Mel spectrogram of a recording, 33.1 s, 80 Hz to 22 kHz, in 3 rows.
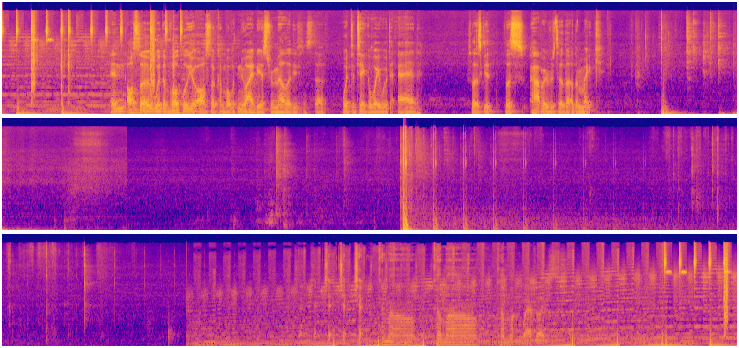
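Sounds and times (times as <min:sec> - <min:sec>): hip-hop beat: 0:00.0 - 0:03.6, 0:24.8 - 0:33.0.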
